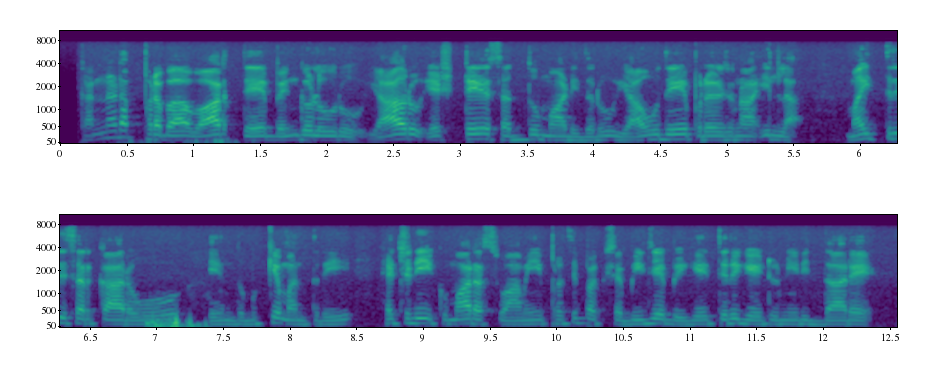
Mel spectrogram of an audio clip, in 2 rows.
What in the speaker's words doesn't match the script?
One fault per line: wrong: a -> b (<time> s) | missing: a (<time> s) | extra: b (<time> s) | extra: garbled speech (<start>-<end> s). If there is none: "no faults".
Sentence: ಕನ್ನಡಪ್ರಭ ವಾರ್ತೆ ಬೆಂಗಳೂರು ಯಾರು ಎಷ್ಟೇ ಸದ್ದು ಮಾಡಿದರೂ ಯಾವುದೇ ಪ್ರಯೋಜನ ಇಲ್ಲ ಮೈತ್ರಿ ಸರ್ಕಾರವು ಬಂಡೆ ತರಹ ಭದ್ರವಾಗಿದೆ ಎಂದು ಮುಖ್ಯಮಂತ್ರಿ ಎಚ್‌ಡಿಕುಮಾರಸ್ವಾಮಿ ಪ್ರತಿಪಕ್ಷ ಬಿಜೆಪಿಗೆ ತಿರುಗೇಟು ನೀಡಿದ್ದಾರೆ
missing: ಬಂಡೆ ತರಹ ಭದ್ರವಾಗಿದೆ (7.0 s)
